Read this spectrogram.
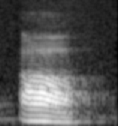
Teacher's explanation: आ एक ही एकमात्र ऐसा स्वर है जो विवर्त है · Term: विवर्त स्वर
